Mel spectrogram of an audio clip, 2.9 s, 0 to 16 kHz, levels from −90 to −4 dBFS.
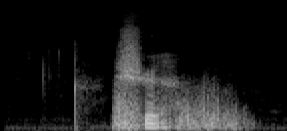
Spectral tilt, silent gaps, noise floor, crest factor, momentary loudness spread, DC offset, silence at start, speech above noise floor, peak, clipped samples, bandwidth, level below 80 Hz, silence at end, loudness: -7.5 dB/octave; none; -68 dBFS; 20 dB; 22 LU; under 0.1%; 0.75 s; 36 dB; -16 dBFS; under 0.1%; 8 kHz; -54 dBFS; 0.4 s; -33 LUFS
